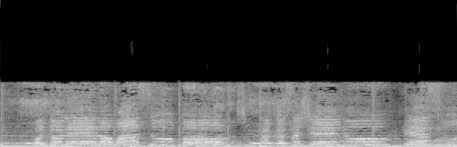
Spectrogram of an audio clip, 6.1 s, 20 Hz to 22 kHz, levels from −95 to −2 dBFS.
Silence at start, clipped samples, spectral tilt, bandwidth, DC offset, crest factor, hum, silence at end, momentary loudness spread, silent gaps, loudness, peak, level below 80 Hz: 0 s; under 0.1%; -4 dB/octave; 10 kHz; under 0.1%; 12 dB; none; 0 s; 4 LU; none; -13 LUFS; 0 dBFS; -20 dBFS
